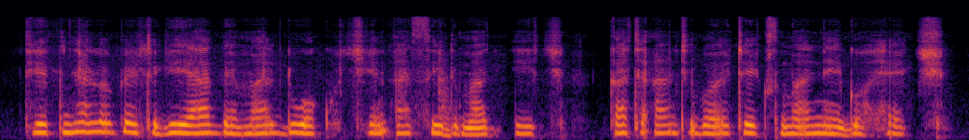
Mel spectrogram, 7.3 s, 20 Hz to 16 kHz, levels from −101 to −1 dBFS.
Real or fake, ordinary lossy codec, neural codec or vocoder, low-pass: fake; MP3, 96 kbps; vocoder, 22.05 kHz, 80 mel bands, WaveNeXt; 9.9 kHz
